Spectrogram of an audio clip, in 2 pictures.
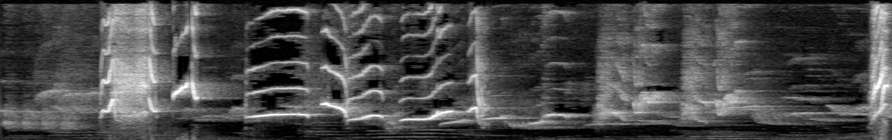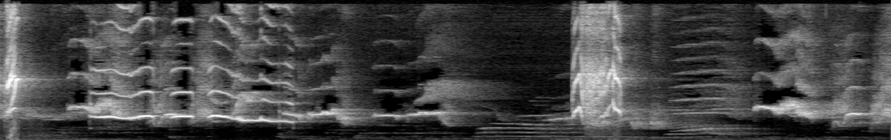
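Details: Oriental magpie-robin that failed to moult, singing very actively, used to stimulate dispirited magpie-robins; rich varied song of sweet whistled slides and warbles with repeated harsh rasping bursts, continuous through the recording, a faint low hum beneath.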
